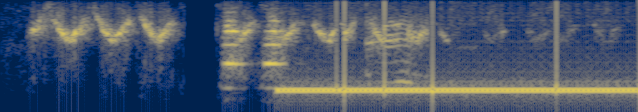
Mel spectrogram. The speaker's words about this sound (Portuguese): Tá chamando ainda.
